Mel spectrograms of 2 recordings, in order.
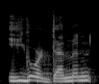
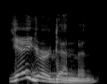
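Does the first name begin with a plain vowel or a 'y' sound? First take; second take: plain vowel; 'y' sound. First: The first name begins with a plain vowel. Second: The first name begins with a 'y' sound. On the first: The speaker calls it wrong. "I'm saying it wrong" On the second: The speaker calls it right. "It's Jaeger"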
